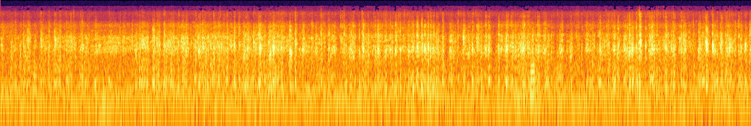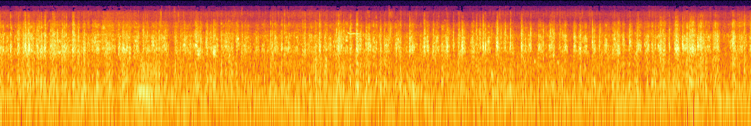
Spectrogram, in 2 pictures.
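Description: A large flock of mallards quacking and chattering continuously, many calls overlapping without a break.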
